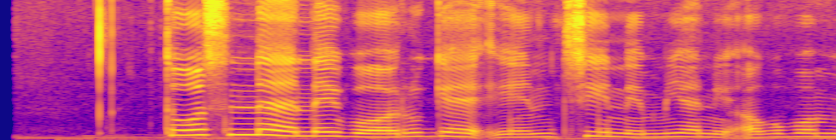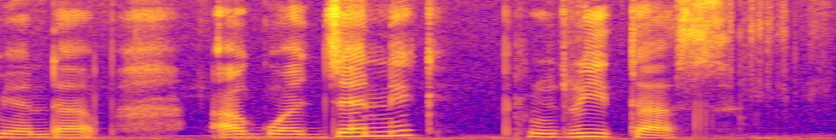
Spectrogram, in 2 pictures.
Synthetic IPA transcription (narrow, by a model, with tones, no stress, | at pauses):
to˦snɛ˦nɛ˦i˦βɔ˨ɾu˦ɡɛ˦ʔe˨nt͡ʃi˦ne˨mi˦ɔ˦ni˨ʔɔ˨ɣu˦βɔ˦mjɔ˨ndap | a˨ɡwa˨d͡ʒɛ˦ni˦k | pɾu˨ɾi˦ta˨s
